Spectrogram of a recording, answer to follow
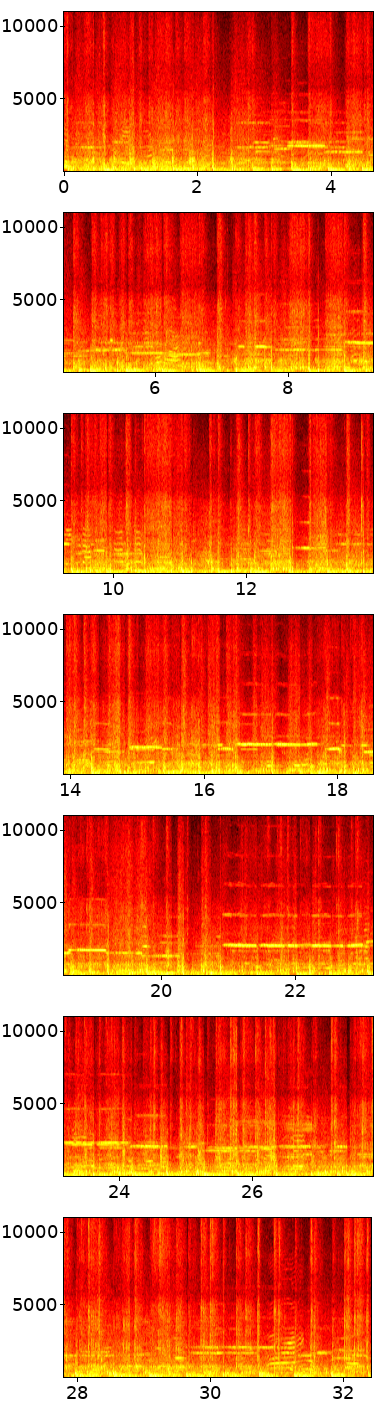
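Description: Marching flute band playing a tune: flutes carry a high, stepping melody over steady drumbeats.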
